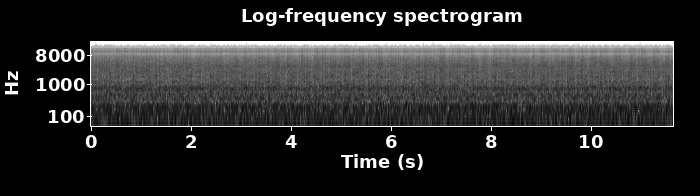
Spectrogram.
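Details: Annabelle's V8 on E85 just after the returned 1150cfm Pro Systems carburettor was installed and fired: loud, deep idle with heavy uneven loping beat and strong low rumble, sounding violent; rough lumpy idle.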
